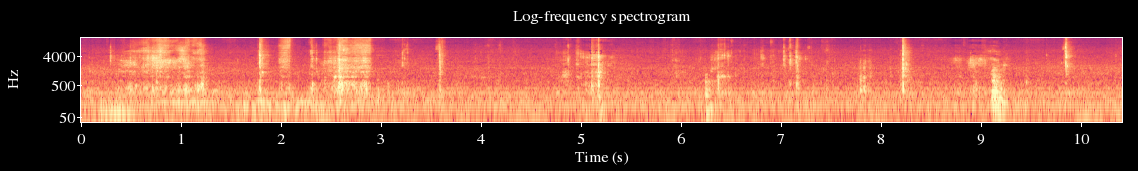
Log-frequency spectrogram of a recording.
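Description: Close-up eating sounds from a mouthful of gamjatang: chewing and mouth noises, with a handful of sharp clicks scattered through.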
